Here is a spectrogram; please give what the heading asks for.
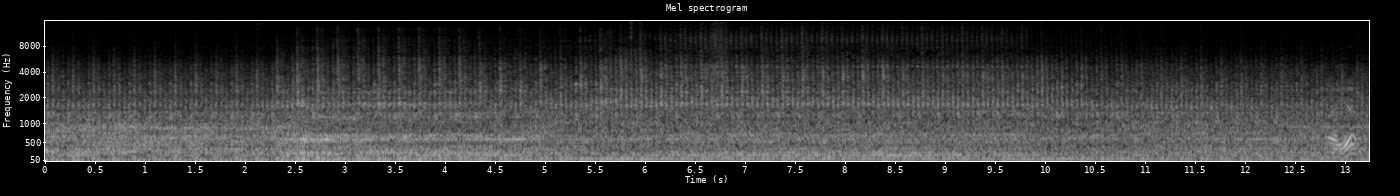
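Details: David Brown 990 diesel tractor, running after about five liters of oil added, started to try the hydraulics: steady, even idle clatter with a low rumble and no misses or knocks; healthy idle.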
